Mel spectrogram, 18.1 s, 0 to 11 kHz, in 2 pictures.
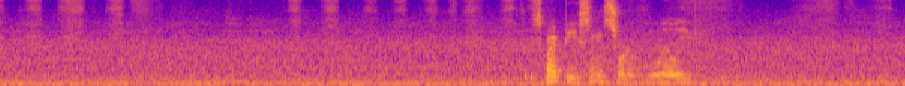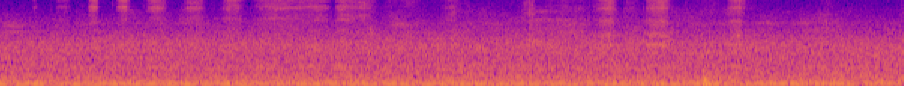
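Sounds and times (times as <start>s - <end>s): steady low hum: 0.0s - 18.0s
pencil sketching on paper: 0.2s - 1.6s, 2.9s - 5.4s, 8.0s - 9.0s, 9.6s - 12.8s, 15.0s - 16.6s.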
